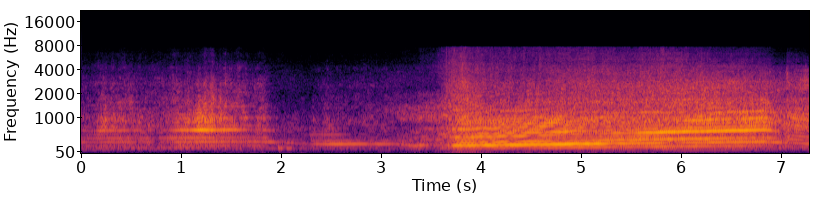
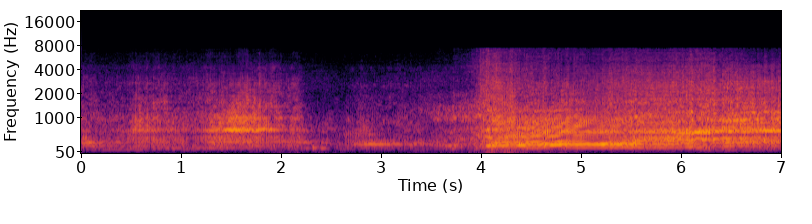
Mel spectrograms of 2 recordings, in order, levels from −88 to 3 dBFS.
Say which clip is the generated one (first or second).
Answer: second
